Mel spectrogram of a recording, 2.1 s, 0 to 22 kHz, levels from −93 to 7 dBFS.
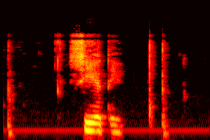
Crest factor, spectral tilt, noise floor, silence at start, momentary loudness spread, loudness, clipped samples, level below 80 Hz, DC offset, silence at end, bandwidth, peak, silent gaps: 22 dB; -2.5 dB/octave; -46 dBFS; 0.05 s; 23 LU; -21 LUFS; under 0.1%; -70 dBFS; under 0.1%; 0.45 s; 9.6 kHz; -4 dBFS; none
